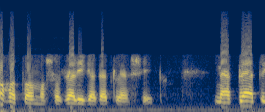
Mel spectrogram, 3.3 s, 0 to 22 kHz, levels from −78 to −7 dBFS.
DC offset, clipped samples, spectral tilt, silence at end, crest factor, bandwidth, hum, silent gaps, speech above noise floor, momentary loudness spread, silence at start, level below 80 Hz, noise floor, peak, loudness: under 0.1%; under 0.1%; -4 dB/octave; 0 s; 14 dB; 15 kHz; 50 Hz at -55 dBFS; none; 24 dB; 9 LU; 0 s; -50 dBFS; -42 dBFS; -6 dBFS; -18 LUFS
